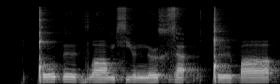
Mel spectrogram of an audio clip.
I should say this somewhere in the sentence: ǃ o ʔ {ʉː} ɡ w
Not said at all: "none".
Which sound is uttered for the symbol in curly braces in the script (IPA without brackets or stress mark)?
ɘː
